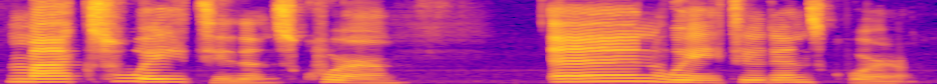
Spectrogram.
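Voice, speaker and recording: A woman reading a children's bedtime story aloud in an expressive, deliberate way for young listeners. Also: on the high side, no room sound.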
